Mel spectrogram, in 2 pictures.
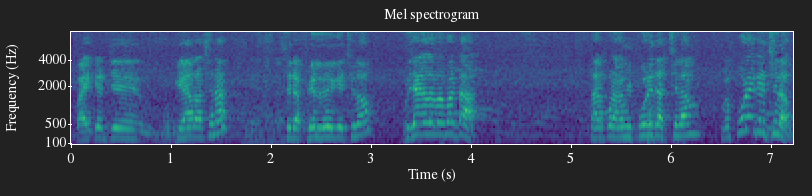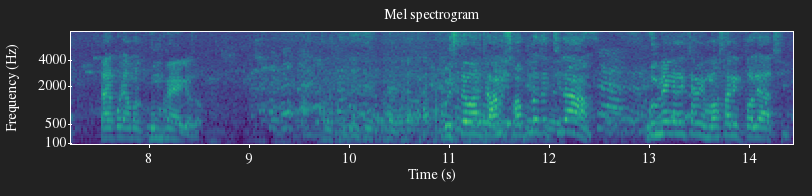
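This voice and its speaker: A man's voice: very high-pitched, a little fast, pauses often, a crowd in the background, background noise. A young man with a Bengali accent teaching a poem, asking questions and answering them himself. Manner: mixes English lines into explanation. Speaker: English teacher. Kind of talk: poetry lesson for students.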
